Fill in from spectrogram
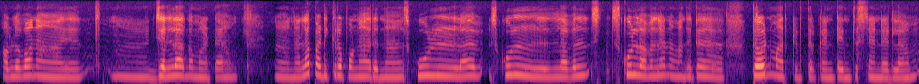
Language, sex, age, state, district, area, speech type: Tamil, female, 18-30, Tamil Nadu, Krishnagiri, rural, spontaneous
